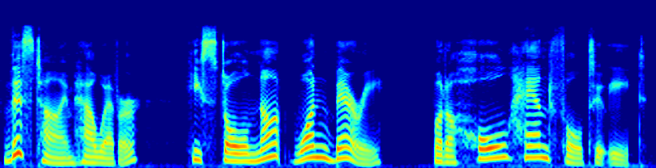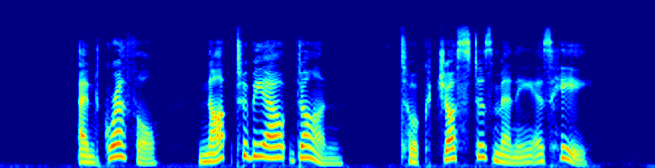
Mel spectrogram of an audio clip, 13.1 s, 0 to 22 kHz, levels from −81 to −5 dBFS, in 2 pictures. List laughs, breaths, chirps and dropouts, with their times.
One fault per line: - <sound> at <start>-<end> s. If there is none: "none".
none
